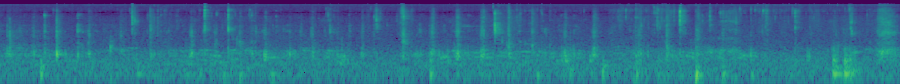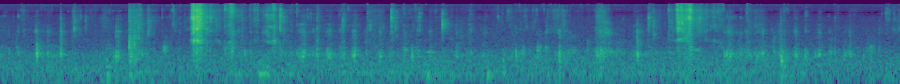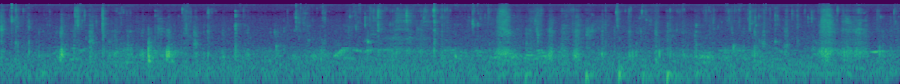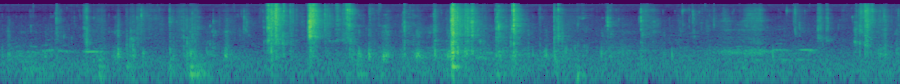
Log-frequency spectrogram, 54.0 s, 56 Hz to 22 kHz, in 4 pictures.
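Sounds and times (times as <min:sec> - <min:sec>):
chewing and crackling: 0:00.0 - 0:54.0.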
